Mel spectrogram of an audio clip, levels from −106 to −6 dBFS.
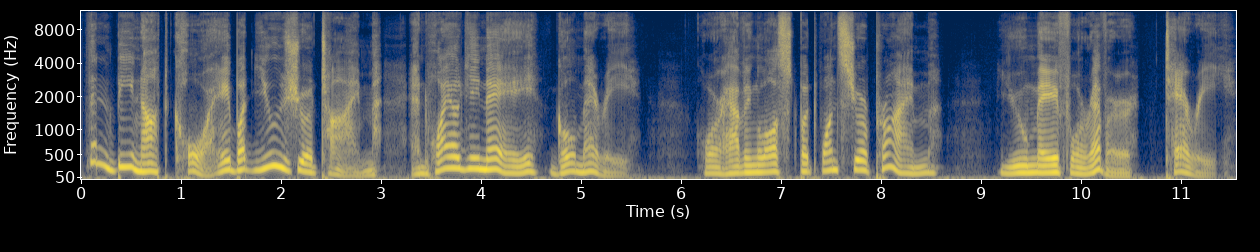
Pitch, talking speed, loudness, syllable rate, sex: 155 Hz, 135 wpm, -18 LUFS, 3.5 syllables/s, male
